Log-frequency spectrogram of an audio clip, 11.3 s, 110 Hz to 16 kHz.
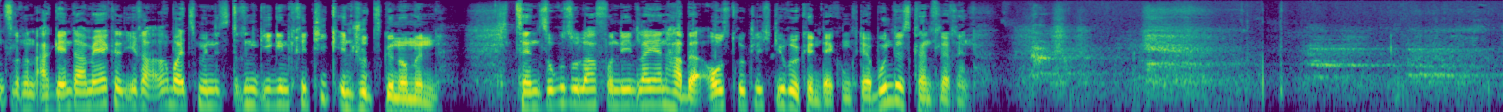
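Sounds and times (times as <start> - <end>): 
speech: 0.0 - 8.0
dogs barking outside: 7.6 - 11.2.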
